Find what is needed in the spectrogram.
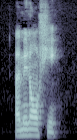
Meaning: serviceberry (plant)
- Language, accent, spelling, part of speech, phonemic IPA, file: French, France, amélanchier, noun, /a.me.lɑ̃.ʃje/, LL-Q150 (fra)-amélanchier.wav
